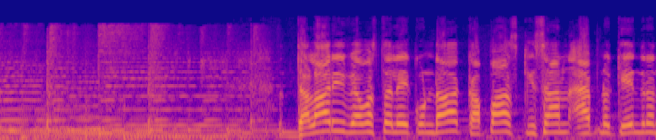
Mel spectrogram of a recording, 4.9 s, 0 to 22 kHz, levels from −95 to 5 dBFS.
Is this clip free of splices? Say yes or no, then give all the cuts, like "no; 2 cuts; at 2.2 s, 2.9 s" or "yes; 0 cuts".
no; 1 cut; at 1.9 s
